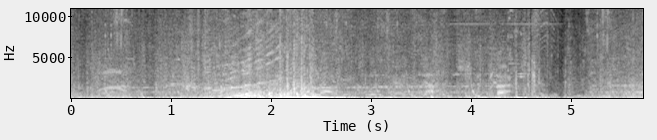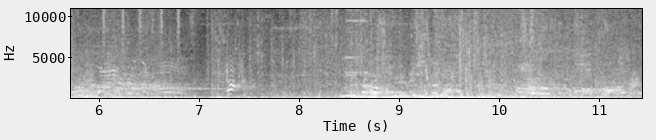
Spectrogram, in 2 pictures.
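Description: Game gunfire shots ring out rapidly.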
